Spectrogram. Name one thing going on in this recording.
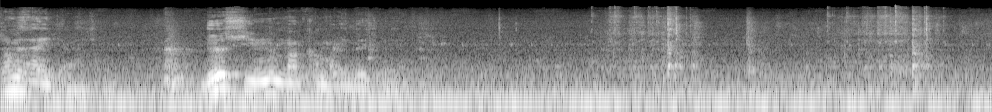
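A sewing machine motor hums steadily.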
